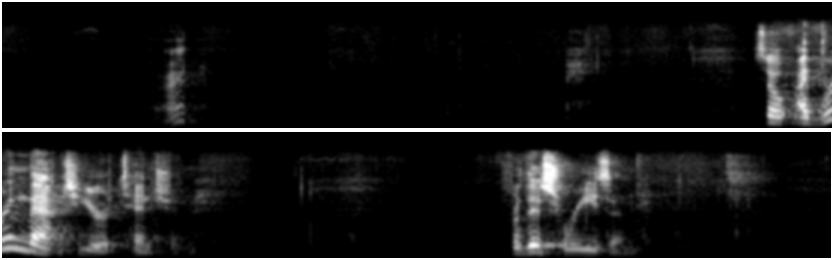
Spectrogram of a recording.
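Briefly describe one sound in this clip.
A man speaks slowly through a microphone, with long pauses.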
